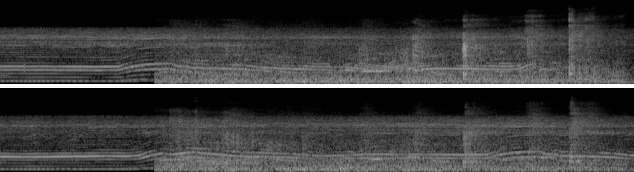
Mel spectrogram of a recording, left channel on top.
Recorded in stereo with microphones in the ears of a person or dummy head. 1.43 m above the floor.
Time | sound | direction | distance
1.5 | footsteps | 25° right (ahead or behind) | 2 m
